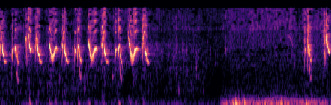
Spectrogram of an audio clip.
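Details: Male black-winged myna, loud and in full song, used as a training recording to coax stressed birds to sing: about two seconds of rapid, harsh chirped notes repeated roughly six per second, then a pause with low background rumble.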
